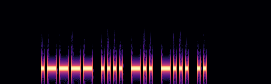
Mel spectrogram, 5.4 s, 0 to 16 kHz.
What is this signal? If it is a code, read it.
Morse code, heard as a keyed tone, about 20 wpm, 700 Hz. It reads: 1HDBI
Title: Five Challenging Letter-Number Combinations 20wpm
